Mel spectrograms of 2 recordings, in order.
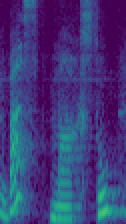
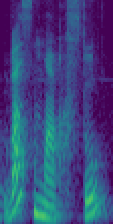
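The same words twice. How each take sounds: First: Softer, slow, Was stressed with a rise. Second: Slow, Was stressed, rising at the end. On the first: Teacher repeating the question, softer, stress on Was. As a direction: hit Was, then let du climb. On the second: Teacher showing sentence stress on the W-word, slow. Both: Shown as a demonstration. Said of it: "Die Satzbetonung ist immer auf das W-Wort".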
